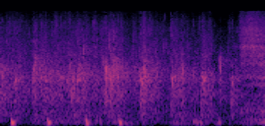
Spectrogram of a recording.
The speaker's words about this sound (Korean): 할렐루야 우리 하나님께 감사와 영광의 박수 올려드리겠습니다.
